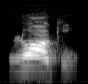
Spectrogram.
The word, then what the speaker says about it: luoghi: So if they end in CO or GO, your K sound has to get an H in the plural in order to maintain that pronunciation.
